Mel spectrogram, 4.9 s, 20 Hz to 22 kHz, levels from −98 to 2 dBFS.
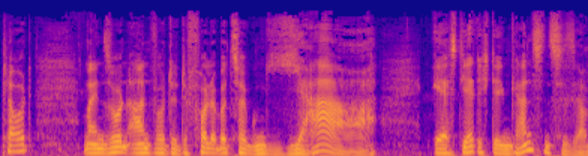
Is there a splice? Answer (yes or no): yes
